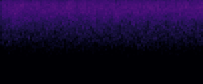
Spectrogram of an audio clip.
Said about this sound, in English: can you just focus on the sound of the rain? The beautiful sound of the rain.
